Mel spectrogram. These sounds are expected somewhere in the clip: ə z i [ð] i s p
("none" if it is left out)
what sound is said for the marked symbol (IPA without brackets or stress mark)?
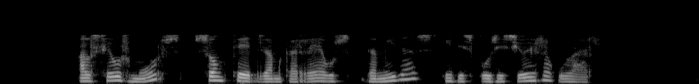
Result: ð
